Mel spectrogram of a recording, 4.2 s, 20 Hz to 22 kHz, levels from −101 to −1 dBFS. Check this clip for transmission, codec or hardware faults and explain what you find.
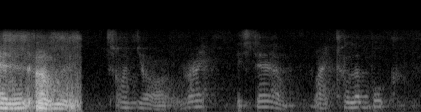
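Two faults here: heavy AMR wideband codec damage across the whole clip, and from 0.82 s on the sound collapses in a way that points to one channel inverted.

The AMR wideband (HD Voice) codec runs throughout at 6.6 kbit/s, its lowest rate. At that rate the pulse-driven model of the speech is starved of bits, so the speech comes out rough and raspy, and nothing reaches above 7 kHz.

From 0.82 s to the end, the level drops by about 33 dB and the speech nearly vanishes, leaving only a faint trace. That's the classic signature of one channel with reversed polarity being summed to mono: the matching content in both channels cancels out. An inverted channel is the likely cause.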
